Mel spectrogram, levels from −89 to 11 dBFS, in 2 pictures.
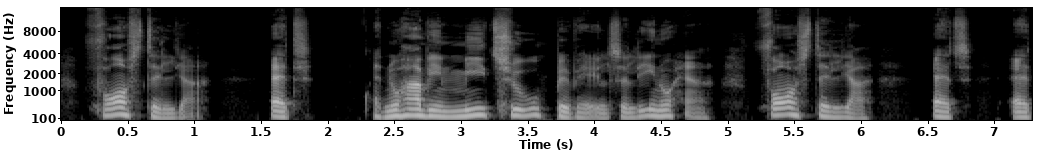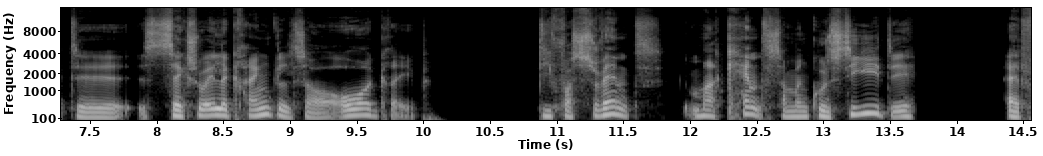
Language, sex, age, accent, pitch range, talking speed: Danish, male, 30-49, native, 130-165 Hz, 130 wpm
